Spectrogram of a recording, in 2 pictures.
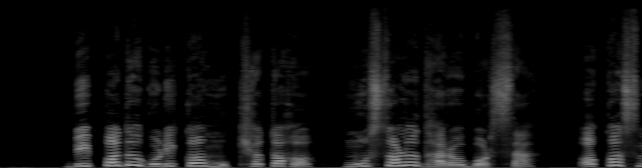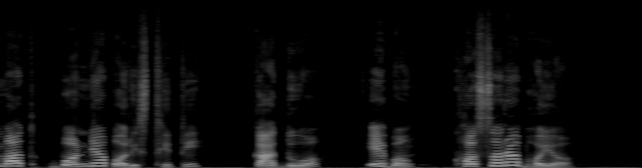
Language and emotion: Odia, neutral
